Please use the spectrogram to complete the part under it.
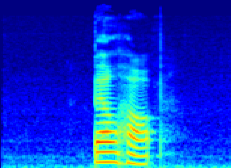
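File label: "bellhop", English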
